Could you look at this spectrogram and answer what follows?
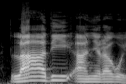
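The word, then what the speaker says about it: radian: 풀었으면은 RATIAN 라디안이라고 읽습니다.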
